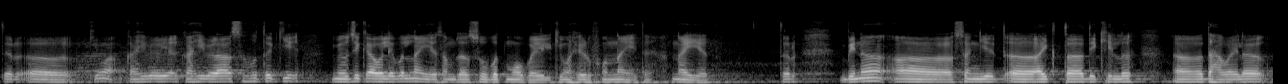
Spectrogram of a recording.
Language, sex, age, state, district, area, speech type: Marathi, male, 18-30, Maharashtra, Osmanabad, rural, spontaneous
